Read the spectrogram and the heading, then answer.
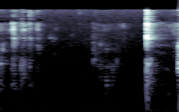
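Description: Wild cherry fizzy water being poured, with soft crackling bubbles at first, then two sharp bursts of hissing carbonation near the end. Nobody speaks.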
